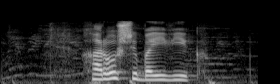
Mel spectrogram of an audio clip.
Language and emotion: Russian, neutral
